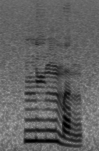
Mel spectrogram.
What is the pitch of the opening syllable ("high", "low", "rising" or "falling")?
high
